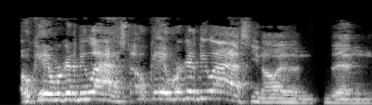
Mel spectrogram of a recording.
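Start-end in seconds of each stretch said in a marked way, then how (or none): 0.2-2.5 screamed in a very high-pitched voice. Retelling what four people around were screaming: imitating people screaming. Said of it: "four people around me just screaming".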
